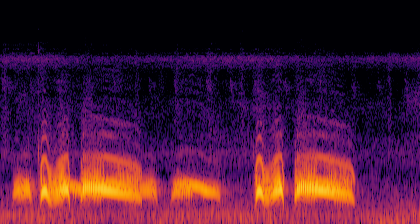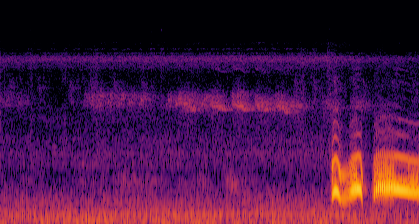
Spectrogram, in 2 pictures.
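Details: Wild spotted dove in Phrae, Thailand, answering a decoy: two quick phrases of a stuttering double note followed by a long throaty coo, a pause with faint distant chirping, then the phrase starts again.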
